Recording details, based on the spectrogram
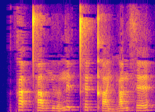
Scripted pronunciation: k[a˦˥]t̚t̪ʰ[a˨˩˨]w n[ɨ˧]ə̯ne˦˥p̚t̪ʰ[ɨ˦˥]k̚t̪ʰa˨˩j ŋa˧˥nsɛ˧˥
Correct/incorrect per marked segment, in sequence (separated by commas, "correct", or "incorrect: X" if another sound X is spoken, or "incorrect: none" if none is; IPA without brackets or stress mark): correct, incorrect: a˧, incorrect: ɨ˨˩˦, incorrect: ɛ˦˥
